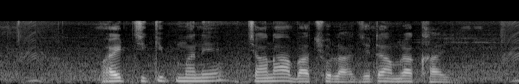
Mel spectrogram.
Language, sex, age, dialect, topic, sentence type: Bengali, male, 41-45, Standard Colloquial, agriculture, statement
